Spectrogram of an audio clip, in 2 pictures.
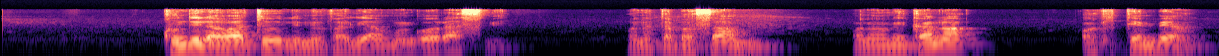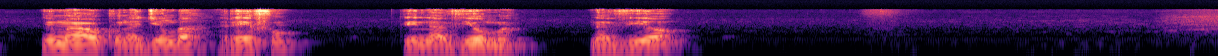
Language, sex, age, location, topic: Swahili, male, 18-24, Kisumu, government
